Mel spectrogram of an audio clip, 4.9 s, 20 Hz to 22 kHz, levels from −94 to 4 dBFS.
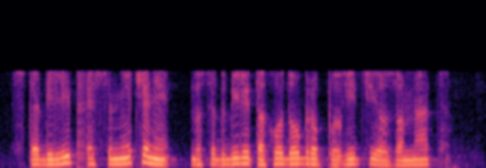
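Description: From start to finish the speech carries the GSM full-rate codec's buzzy, gravelly texture, and it's plainly audible. Nothing comes through above 4 kHz, and the pulse-driven vocal-tract model leaves that rough grain, which fits the 13 kbps full-rate coder.

At 0.8 s there's a spell of lost GSM frames lasting 80 ms, to 0.92 s, where the decoder keeps repeating the last good frame and the sound hangs as a rough, metallic ring. Right after "ste dobili tako dobro" it happens again, at 3.36 s for 60 ms. The lengths point to about four and three 20 ms frames respectively.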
